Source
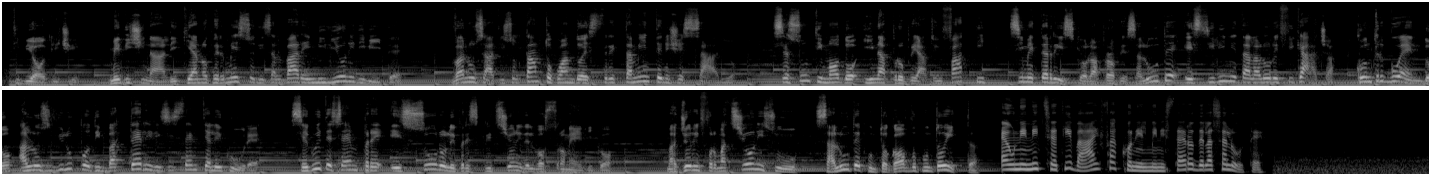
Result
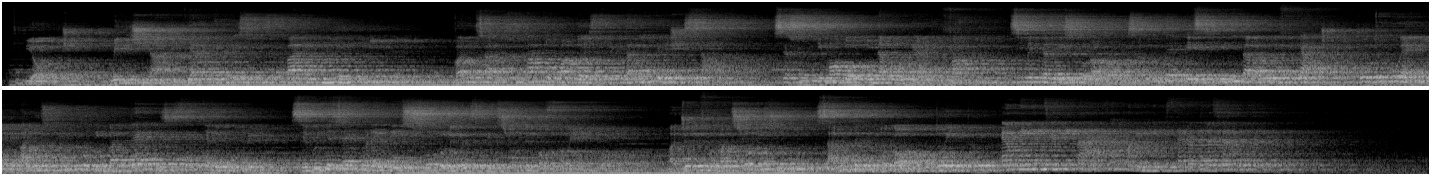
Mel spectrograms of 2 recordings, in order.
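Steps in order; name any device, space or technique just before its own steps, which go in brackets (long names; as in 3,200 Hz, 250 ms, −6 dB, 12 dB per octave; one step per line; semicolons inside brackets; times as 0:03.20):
cave (single-tap delay 351 ms −10.5 dB; convolution reverb RT60 3.0 s, pre-delay 25 ms, DRR −6 dB)
level −3 dB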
